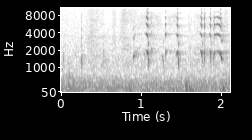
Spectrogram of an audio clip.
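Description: Dry-erase marker squeaking on a whiteboard as numbers and a division sign are written: a quick run of short, high squeaks starting about a second in.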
